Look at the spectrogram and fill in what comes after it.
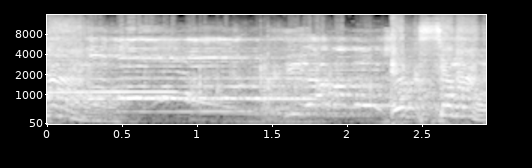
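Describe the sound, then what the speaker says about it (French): A loud, close crowd cheers, whoops and shouts together in a dense, excited roar, with voices rising and overlapping throughout. "Des applaudissements, mes chers amis."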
